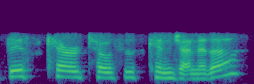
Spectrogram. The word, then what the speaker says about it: dyskeratosis congenita: How do you say this particular kind of disease? – It's called dyskeratosis congenita.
